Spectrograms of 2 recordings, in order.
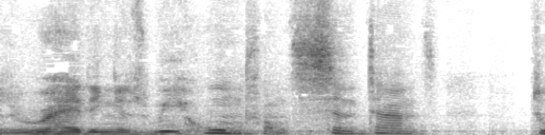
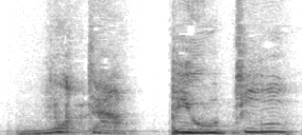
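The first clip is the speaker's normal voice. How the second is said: awed whisper; 9 semitones higher than usual. Acted. Cyclist admires the woman.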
